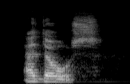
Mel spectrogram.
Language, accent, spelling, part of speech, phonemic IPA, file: French, Canada, adosse, verb, /a.dos/, LL-Q150 (fra)-adosse.wav
- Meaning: inflection of adosser: 1. first/third-person singular present indicative/subjunctive 2. second-person singular imperative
